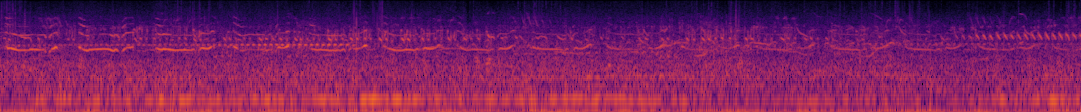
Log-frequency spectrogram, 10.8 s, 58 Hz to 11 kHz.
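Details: Black-tailed Godwits recorded between 1961 and 1981 for a Soviet waders sound guide: continuous overlapping wavering, nasal calls from several birds, rising and falling, over dense background noise.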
